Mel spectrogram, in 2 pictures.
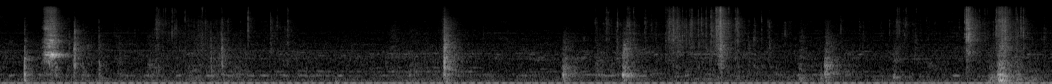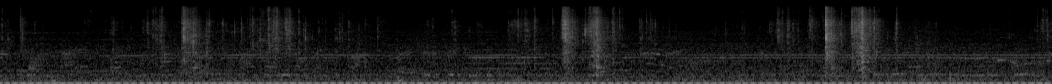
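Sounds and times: steady low hum: 0.0 - 21.0
foil wrappers crinkling: 0.5 - 3.1, 5.8 - 21.0
cards being handled: 11.6 - 17.2, 17.8 - 19.9.

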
